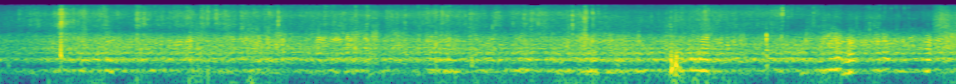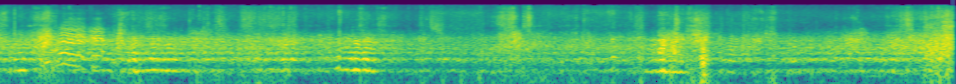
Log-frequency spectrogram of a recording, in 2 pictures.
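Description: Many honey bees buzzing around an opened hive during a honey harvest: a steady, dense hum, with a few brief knocks.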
